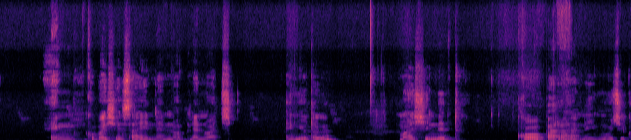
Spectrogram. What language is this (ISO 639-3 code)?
kln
